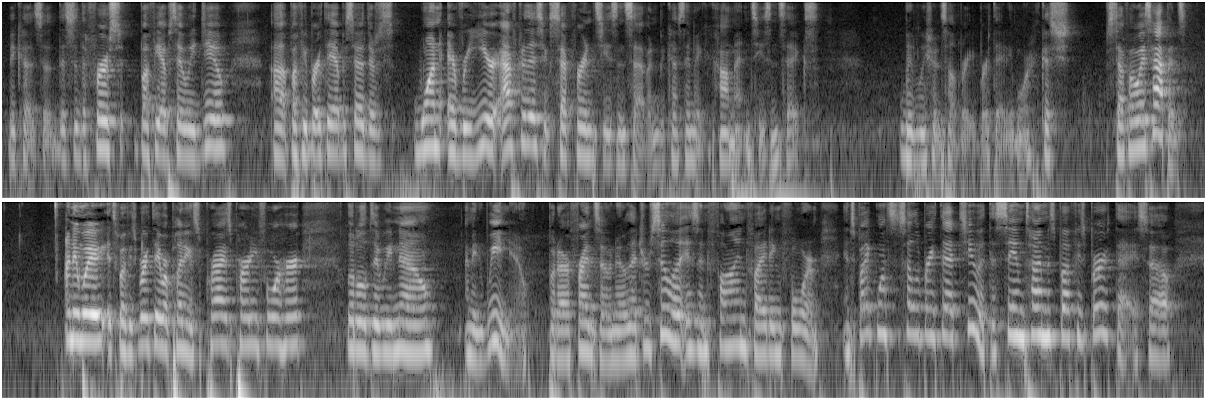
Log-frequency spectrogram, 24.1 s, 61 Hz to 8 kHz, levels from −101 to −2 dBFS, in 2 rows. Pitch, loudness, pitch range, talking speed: 200 Hz, -28 LUFS, 175-230 Hz, 220 wpm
